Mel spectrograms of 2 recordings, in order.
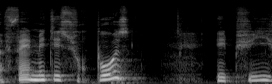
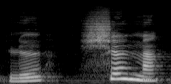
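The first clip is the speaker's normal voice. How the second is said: le chemin drawn out slowly, each syllable clear; slow dictation; much slower than usual. Shown as a demonstration. Teacher dictating a word to pupils, very slow. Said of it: "on va écrire un mot de deux syllabes".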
